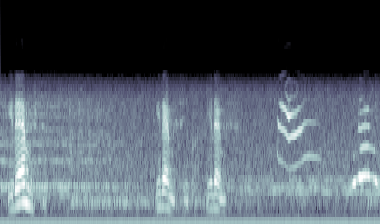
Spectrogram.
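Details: Playful kitten named Dex, acting like a shark, gives several short arched meows, with a higher rising and falling meow near the end, over a steady hum and a woman's voice.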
